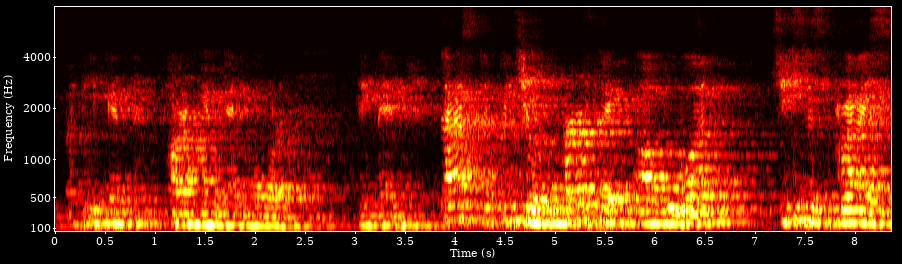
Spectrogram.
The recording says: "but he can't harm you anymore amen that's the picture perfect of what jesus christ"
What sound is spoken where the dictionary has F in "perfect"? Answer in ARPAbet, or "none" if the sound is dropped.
none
